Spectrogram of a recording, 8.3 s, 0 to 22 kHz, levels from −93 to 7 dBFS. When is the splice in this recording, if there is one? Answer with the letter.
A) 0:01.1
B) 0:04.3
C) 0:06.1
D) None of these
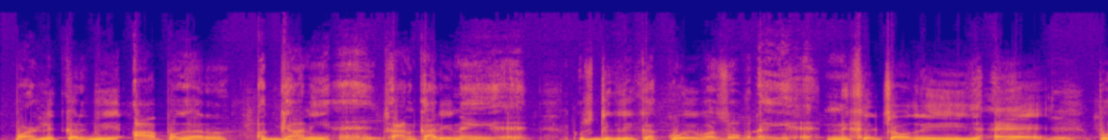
C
